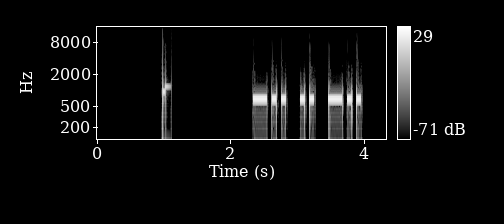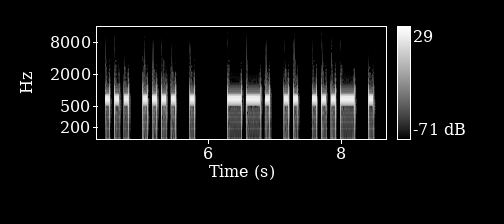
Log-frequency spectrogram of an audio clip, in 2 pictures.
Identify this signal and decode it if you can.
Morse code, heard as a keyed tone, about 17 wpm, 700 Hz. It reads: DID SHE GIVE
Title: Sentences from Top 1000 Words - Review Part 4 - 17wpm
